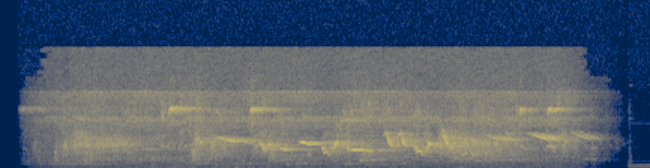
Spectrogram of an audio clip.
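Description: Faint birdsong over a soft outdoor hiss: a run of short chirps and whistles that builds about a second in and fades just before the end.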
